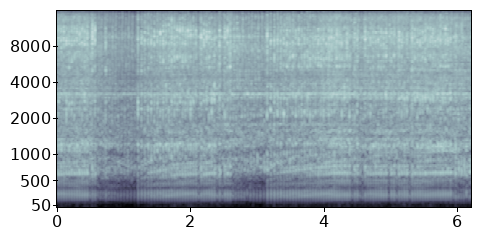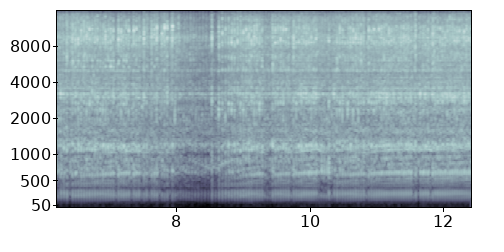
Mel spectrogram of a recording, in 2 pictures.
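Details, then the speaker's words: Freshly rebuilt 5 hp Briggs & Stratton single-cylinder engine on its first run, on full choke; fast buzzy beat holding fairly steady with slight occasional surges; running normally after rebuild. "All right, so we got the engine back together, and this is gonna be the first run of it. I'm really excited."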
